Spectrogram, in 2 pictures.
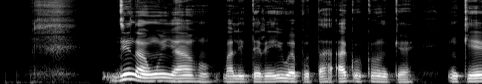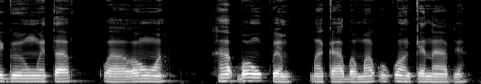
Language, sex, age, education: Igbo, male, 30-45, tertiary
